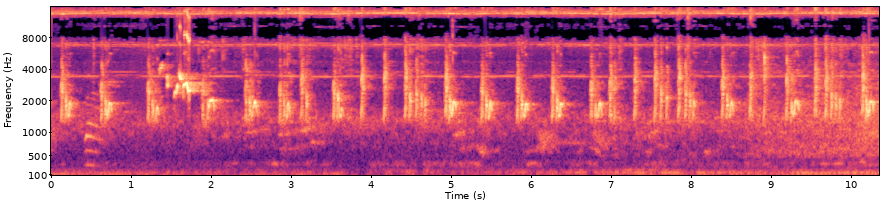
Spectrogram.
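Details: Rengganis lure call with a squawky flourish early on, then a long run of clipped, evenly spaced chirps, roughly three per second, over a low droning hum.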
